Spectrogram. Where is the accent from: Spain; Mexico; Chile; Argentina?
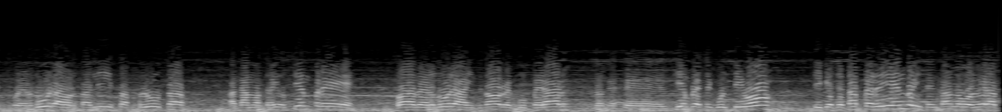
Argentina; Salta; Yo soy de Salta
